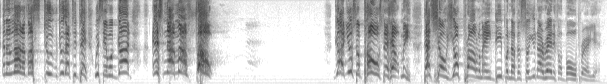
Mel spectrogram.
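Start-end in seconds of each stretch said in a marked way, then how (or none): 2.1-8.2 loud, high-pitched complaint; indignant, raised-voice protest; protesting to God. Acted. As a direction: wail it upward in mock self-pity.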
